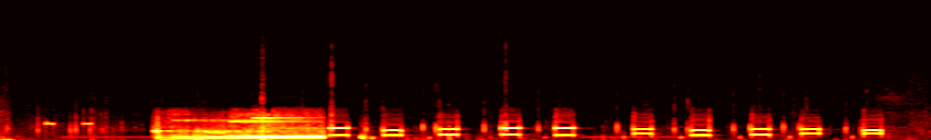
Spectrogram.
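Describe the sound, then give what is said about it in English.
Telephone keypad tones as a number is dialed to reach a McDonald's location: a steady line tone, then a long held tone, followed by many short, evenly paced two-pitch beeps. “We're gonna call a different Mcdonalds location. Here we go.”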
